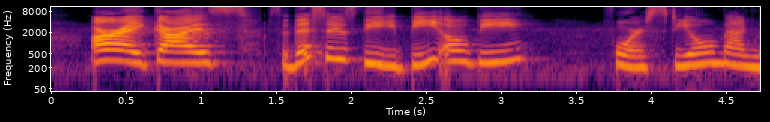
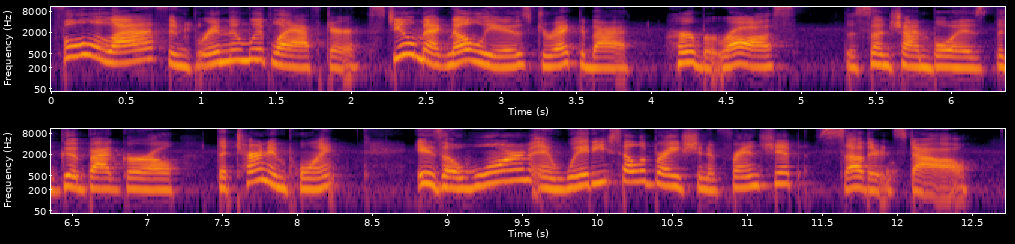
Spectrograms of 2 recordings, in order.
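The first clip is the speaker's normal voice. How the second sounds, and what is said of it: Put-on Southern accent. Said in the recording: “Am I supposed to do a Southern accent? ... Yes. ... Oh, boy. Even Fiona meowed at that one.”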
